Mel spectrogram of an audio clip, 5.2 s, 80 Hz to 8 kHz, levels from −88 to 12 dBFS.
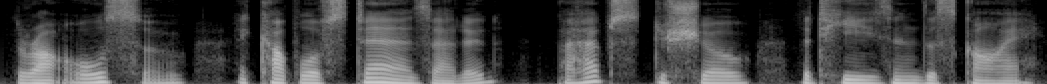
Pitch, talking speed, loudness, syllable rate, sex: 125 Hz, 195 wpm, -19 LUFS, 5.3 syllables/s, male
